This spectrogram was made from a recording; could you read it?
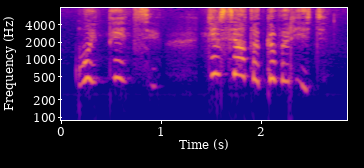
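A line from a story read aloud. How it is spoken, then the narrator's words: Frightened exclamation. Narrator (Russian): испуганно воскликнула Поллианна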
